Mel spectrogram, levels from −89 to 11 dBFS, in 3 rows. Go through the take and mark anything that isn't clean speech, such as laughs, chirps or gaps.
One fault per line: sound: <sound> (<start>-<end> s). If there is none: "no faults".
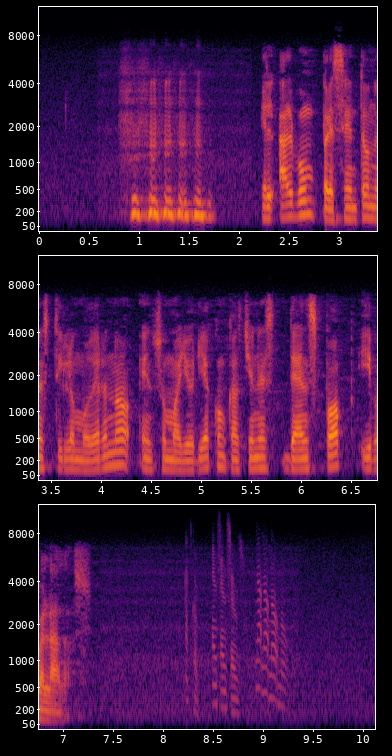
sound: laugh (0.8-1.8 s)
sound: chirp (8.2-9.3 s)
